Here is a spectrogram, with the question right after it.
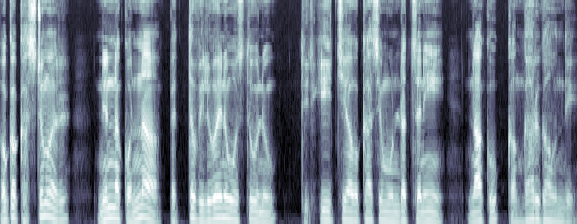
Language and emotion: Telugu, fearful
